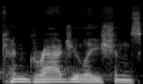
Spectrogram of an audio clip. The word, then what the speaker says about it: congratulations: I think we have congratulations coming up. Congratulations. I know there's a T, but it's pretty much like a D.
